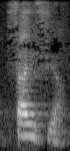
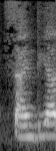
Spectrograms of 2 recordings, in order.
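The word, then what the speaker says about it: scientia: है या साइंसिया साइंसिया दो हिसाब से आप किसी को बोल सकते हो एस सी आई ई एन टी आई ए साइंटिया भी बोलते है बहुत सारे पर्सन इसको साइंटिया भी प्रोनाउंस करते हैं और साइंसिया भी कर सकते हैं य या साइड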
